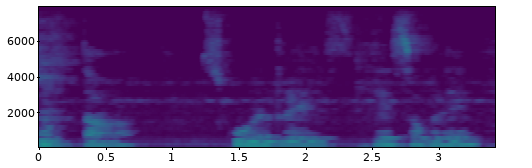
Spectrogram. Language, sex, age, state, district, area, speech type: Goan Konkani, female, 30-45, Goa, Canacona, rural, spontaneous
